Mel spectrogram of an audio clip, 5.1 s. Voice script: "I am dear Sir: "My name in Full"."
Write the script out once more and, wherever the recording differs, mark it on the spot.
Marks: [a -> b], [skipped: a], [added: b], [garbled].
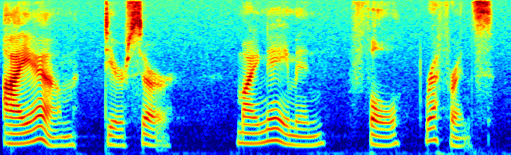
"I am dear Sir: "My name in Full"." [added: reference]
